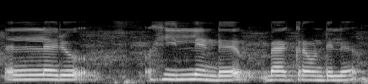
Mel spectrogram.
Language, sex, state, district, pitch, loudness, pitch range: Malayalam, female, Kerala, Kasaragod, 210 Hz, -13 LUFS, 200-225 Hz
